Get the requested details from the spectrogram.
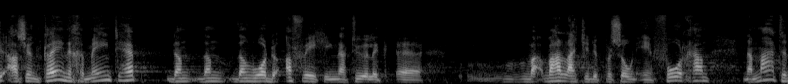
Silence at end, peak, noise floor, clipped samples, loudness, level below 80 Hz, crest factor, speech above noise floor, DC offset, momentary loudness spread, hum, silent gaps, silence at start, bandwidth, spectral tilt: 0 s; -10 dBFS; -55 dBFS; under 0.1%; -32 LUFS; -72 dBFS; 22 dB; 24 dB; under 0.1%; 11 LU; none; none; 0 s; 10.5 kHz; -5.5 dB/octave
